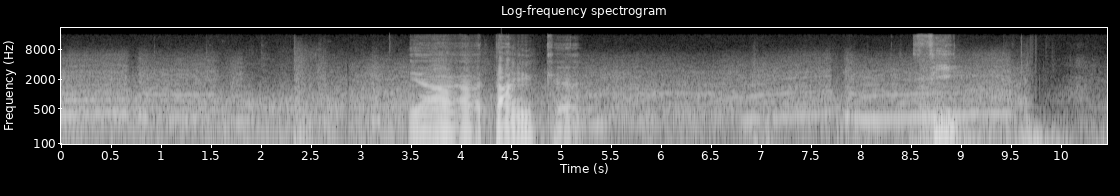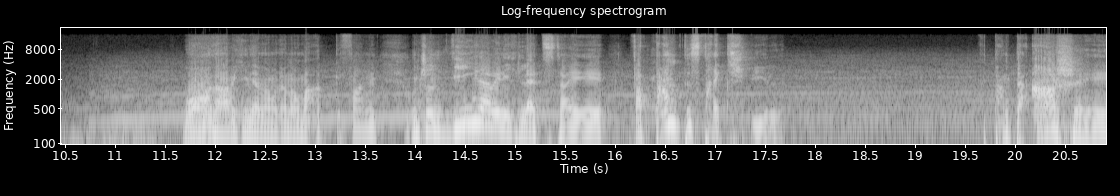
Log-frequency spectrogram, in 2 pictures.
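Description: A racing car engine roars, revving up and dropping as it shifts gears.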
